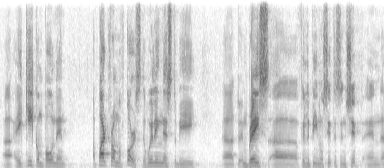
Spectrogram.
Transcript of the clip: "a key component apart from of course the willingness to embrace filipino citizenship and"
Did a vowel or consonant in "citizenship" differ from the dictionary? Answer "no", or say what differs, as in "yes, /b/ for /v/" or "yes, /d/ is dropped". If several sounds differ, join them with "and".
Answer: yes, /s/ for /z/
